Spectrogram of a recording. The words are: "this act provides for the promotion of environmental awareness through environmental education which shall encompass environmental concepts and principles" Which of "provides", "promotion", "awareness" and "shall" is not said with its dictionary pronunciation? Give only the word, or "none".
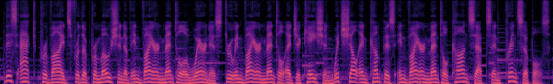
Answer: none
